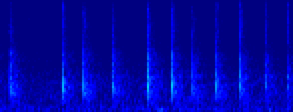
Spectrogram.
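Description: Chalk writing on a chalkboard: a quick run of light, sharp taps, about five a second, as each stroke of the Korean characters strikes the board.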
